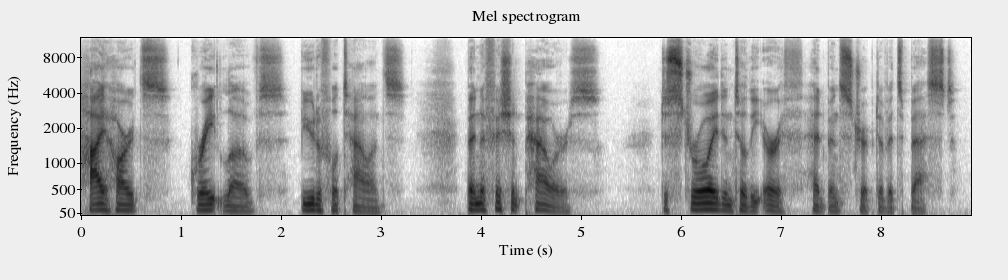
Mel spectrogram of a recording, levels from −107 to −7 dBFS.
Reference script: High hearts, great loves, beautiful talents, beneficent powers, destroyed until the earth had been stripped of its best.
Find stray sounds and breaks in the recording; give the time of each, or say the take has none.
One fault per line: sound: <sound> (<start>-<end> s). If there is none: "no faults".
no faults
